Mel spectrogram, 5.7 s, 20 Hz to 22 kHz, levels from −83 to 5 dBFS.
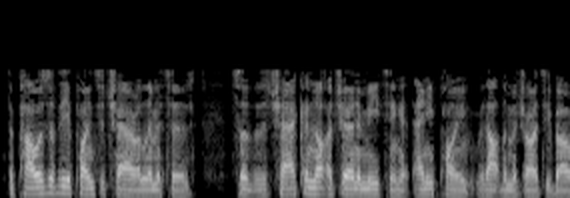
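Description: AAC compression affects this speech clip throughout. Nothing sounds above 5.1 kHz and the heavy damage leaves the sound dull and smeared. The likely cause is AAC-LC at a rate that fits about 16 kbps, lowering the cut-off and coarsely quantising what remains.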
